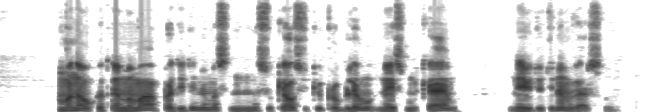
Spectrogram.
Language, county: Lithuanian, Vilnius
